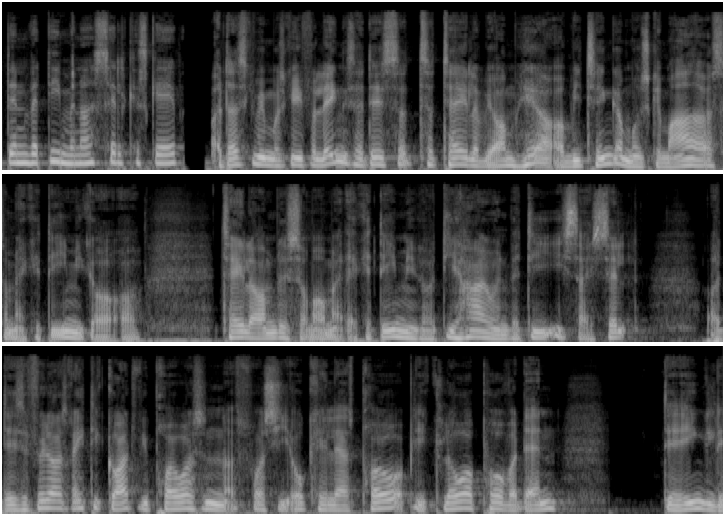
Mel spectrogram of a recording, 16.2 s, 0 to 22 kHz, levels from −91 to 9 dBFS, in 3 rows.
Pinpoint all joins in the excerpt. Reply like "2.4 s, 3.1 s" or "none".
none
